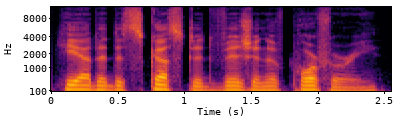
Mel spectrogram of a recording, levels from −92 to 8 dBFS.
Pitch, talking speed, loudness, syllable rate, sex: 110 Hz, 165 wpm, -18 LUFS, 5.0 syllables/s, male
